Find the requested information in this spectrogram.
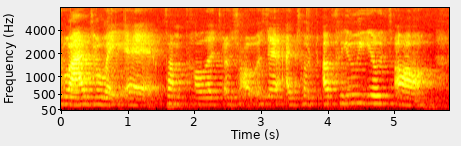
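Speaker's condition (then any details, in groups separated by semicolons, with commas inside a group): Cerebral palsy; hard to be understood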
